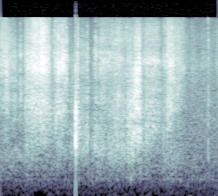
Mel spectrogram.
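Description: Pages of a glossy album photobook being turned: stiff paper sliding and rubbing in quick swishes, with one sharp click about three-quarters of a second in.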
